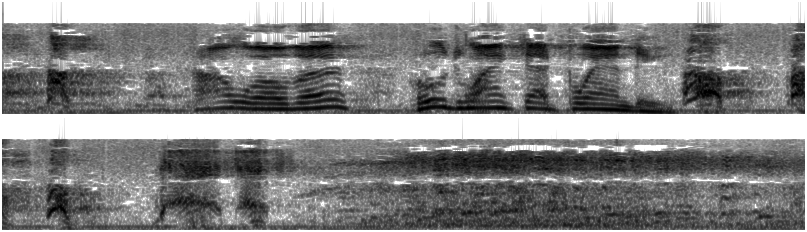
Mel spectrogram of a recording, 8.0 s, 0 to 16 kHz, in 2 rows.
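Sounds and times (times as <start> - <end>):
dog barking and whimpering: 0.0 - 0.6, 3.4 - 4.6
steady broadband noise: 0.0 - 8.0
speech: 0.2 - 4.2
laughter: 4.9 - 8.0.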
